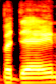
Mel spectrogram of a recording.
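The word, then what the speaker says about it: Badie: word on Tyler uh baday now apparently which is we all yeah we all found that out the last in his Breakout game against the Buccaneers we found out that he pronounces it Beday now but uh he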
